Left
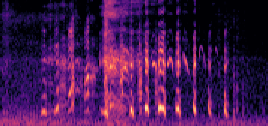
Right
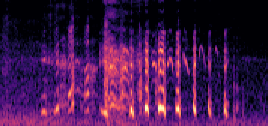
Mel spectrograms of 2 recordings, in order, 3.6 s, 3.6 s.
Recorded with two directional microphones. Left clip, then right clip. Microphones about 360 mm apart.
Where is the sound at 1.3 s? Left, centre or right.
Centre.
